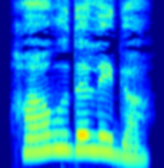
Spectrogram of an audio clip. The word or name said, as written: ಹಾವುದಲೆಗ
